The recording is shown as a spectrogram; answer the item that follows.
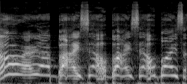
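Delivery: shrill, very high hollering and screaming. Describing traders on Wall Street floors, imitating them: screaming floor trader voice. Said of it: "what terrible voice".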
